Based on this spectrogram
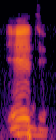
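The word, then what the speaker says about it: edge: देखिए ब्रिज, यहाँ पर ब्रिज नहीं पढ़ा जाता है, यहाँ पर डी साइलेंट है इसलिए ब्रिज। यहाँ पर एज, यहाँ पर हेज, यहाँ पर बेज।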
